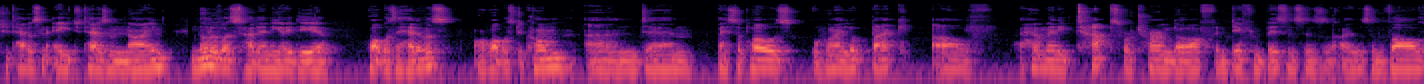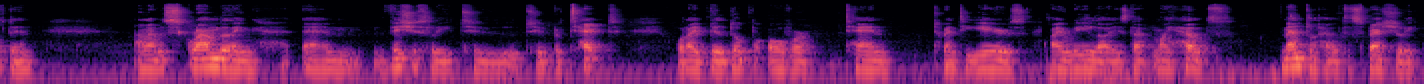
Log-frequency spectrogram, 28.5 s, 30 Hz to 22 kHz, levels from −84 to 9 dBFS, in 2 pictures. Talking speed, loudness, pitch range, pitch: 135 wpm, -27 LUFS, 90-100 Hz, 95 Hz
